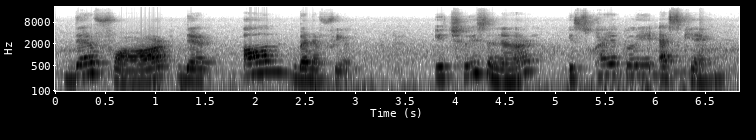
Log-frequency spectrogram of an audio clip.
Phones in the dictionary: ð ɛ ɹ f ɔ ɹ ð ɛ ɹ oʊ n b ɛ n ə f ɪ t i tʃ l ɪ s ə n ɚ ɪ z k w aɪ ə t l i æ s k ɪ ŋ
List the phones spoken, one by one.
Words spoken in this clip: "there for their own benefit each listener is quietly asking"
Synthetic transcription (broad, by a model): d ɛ ɹ f ɔ ɹ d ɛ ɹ oʊ n b ɛ n ə f ɪ t i tʃ l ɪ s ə n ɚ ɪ s k w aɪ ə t l i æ s k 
